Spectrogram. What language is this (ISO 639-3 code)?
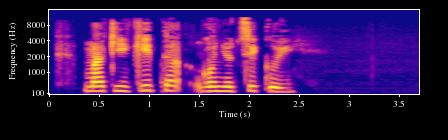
qur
